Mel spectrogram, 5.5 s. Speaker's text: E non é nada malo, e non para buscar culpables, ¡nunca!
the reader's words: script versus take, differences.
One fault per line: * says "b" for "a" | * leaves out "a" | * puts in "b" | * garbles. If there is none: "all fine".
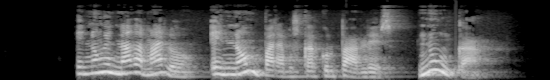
all fine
